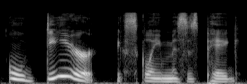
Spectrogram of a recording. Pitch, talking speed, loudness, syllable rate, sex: 190 Hz, 120 wpm, -16 LUFS, 3.6 syllables/s, female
